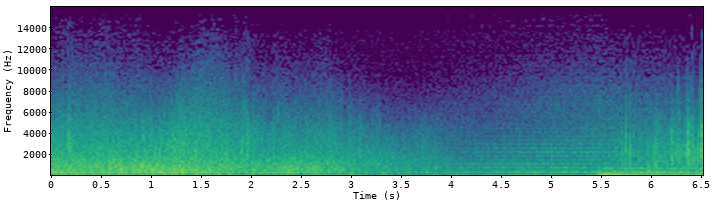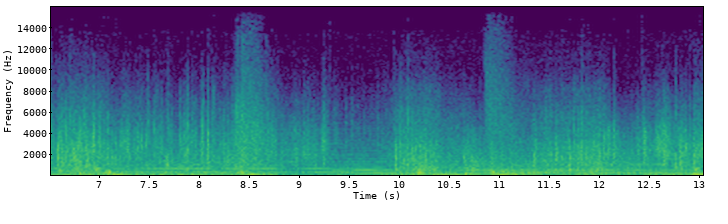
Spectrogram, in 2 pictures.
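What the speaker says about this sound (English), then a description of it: "The waves continue to hammer at the ice, and the edge gives way under the relentless assault." Ocean waves crash and boom against the edge of sea ice, with heavy surging water and gusting wind noise building into repeated loud impacts.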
